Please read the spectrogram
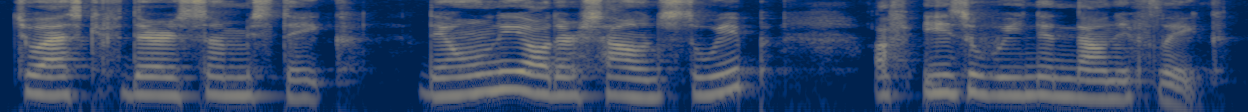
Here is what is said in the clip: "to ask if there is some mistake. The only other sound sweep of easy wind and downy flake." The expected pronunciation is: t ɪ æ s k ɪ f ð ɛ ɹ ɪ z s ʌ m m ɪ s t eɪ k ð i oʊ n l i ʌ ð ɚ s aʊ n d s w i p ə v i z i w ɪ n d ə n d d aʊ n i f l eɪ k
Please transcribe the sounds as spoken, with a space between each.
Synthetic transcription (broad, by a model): t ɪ æ s k ɪ f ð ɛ ɹ ɪ z s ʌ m m ɪ s t eɪ k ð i oʊ n l i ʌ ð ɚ s aʊ n d s w i p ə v i z i w ɪ n d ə n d d aʊ n i f l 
